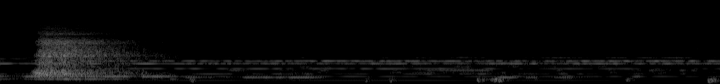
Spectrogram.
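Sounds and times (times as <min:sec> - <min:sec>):
soft steady drone-like background: 0:00.0 - 0:07.2
slow deep breathing in and out: 0:00.3 - 0:01.7.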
